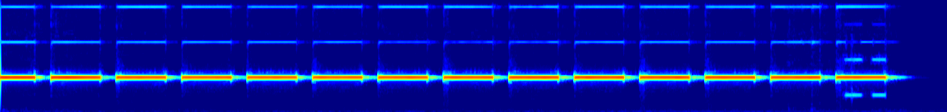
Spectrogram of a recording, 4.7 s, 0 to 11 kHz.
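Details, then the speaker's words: Mid-late 1990s American Sensors (Dicon) SA388 photoelectric smoke detector with piezo horn, test button held: about thirteen piercing high-pitched beeps, nearly three a second, in the slow 5/6 pattern. Alarm sounds normally. "there we go okay so it sounds in a very slow five six pulse um i think it almost sounds like the exact same pulse pattern as like the black and decker actually it's like almost the same but it's very high pitched"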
